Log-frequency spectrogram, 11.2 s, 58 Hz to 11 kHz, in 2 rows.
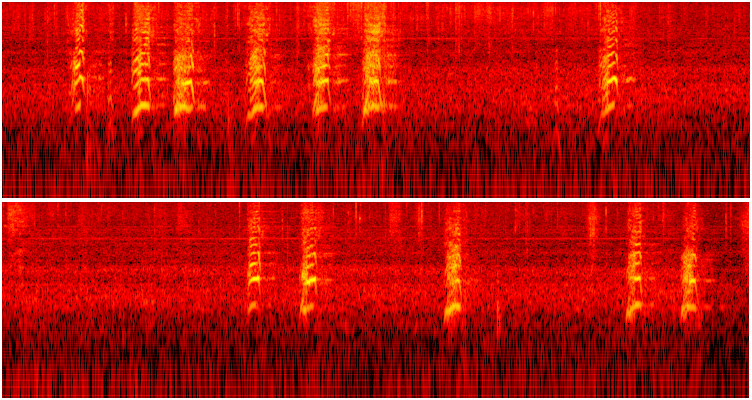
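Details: Segugio Italiano hounds chasing a hare in a vineyard in Italy, filmed in the early 1990s: sharp, ringing barks in quick bursts of five or six, a lone bark, then scattered pairs after pauses.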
